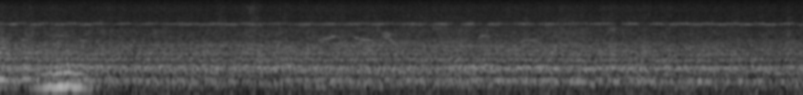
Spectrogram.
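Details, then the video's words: Bees buzzing in a dense, steady drone layered across many pitches, with a constant high thin tone and a brief faint low hum near the start; no other sounds stand out. "bees therapy relaxing natural buzzing sound"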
